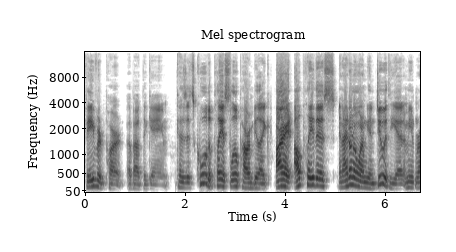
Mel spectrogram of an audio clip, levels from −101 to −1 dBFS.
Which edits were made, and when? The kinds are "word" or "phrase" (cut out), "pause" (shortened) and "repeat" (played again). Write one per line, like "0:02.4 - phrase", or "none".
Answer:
none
